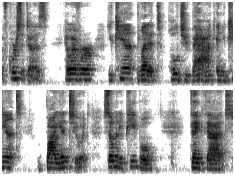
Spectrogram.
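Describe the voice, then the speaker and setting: A woman talks fairly slowly in a very deep, low voice. Her pitch variation is ordinary. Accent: American. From Indiana, US Midwest. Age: 50s. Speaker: livestreamer. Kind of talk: casual chat. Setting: livestream.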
